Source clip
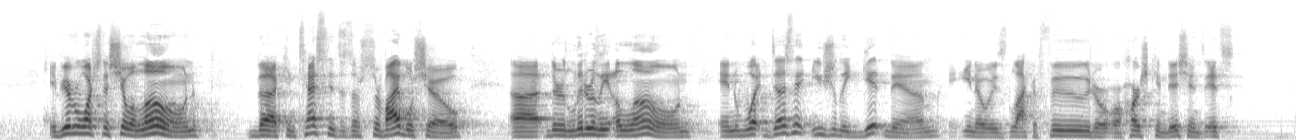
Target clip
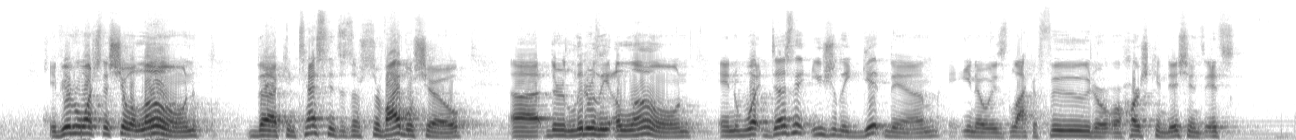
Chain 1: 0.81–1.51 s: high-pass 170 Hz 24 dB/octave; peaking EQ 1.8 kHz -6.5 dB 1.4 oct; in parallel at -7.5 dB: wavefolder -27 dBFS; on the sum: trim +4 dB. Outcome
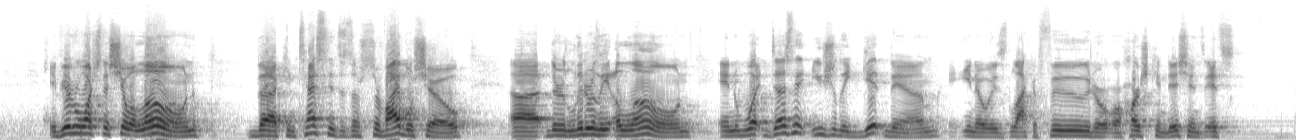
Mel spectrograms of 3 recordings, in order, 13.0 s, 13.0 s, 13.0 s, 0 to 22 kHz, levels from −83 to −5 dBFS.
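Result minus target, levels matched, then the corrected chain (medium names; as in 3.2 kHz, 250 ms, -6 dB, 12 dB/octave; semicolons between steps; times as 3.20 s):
2 kHz band +4.5 dB
0.81–1.51 s: high-pass 170 Hz 24 dB/octave; peaking EQ 1.8 kHz -15 dB 1.4 oct; in parallel at -7.5 dB: wavefolder -27 dBFS; on the sum: trim +4 dB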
